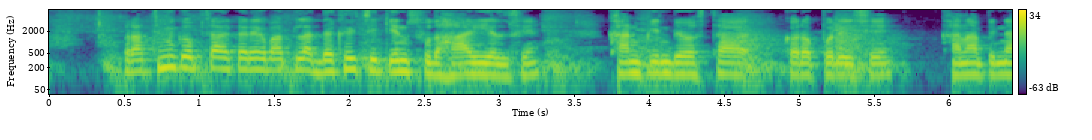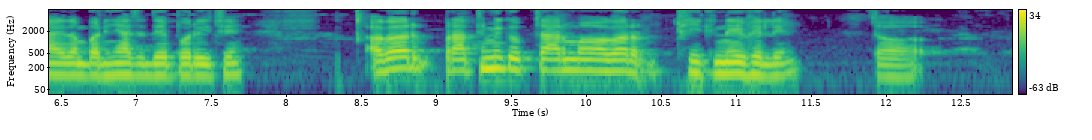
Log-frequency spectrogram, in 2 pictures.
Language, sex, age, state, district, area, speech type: Maithili, male, 18-30, Bihar, Araria, rural, spontaneous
